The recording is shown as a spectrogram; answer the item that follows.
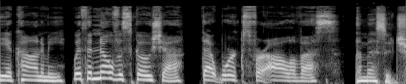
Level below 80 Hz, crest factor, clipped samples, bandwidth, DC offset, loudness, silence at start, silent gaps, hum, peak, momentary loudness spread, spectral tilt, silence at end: -38 dBFS; 10 dB; under 0.1%; 16.5 kHz; under 0.1%; -13 LUFS; 0 s; 0.66-0.71 s, 1.85-1.99 s, 3.45-3.54 s; none; -2 dBFS; 3 LU; -4.5 dB/octave; 0 s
